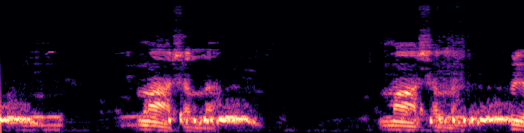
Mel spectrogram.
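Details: A powerful male native bak (kum) pigeon, one of a breeding pair, gives loud, deep, throaty coos in two rolling bursts.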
